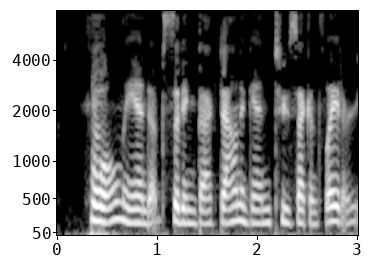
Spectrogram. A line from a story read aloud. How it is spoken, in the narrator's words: said, as he continued to laugh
